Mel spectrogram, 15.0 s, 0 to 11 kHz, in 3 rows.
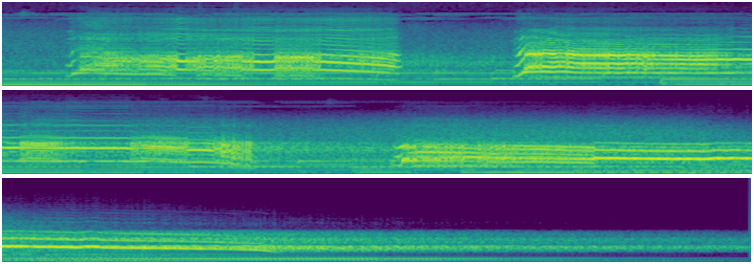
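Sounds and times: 
steady low drone: 0:00.0 - 0:14.9
anguished wailing screams: 0:00.4 - 0:02.8, 0:03.4 - 0:07.0, 0:07.6 - 0:11.9.

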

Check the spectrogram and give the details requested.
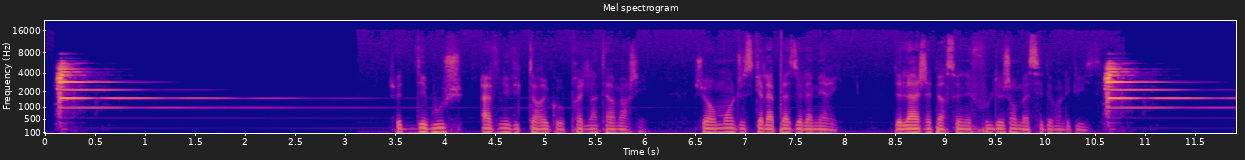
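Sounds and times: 
bell tolling in a quiet town: 0:00.1 - 0:06.1, 0:10.6 - 0:11.9
speech: 0:03.4 - 0:10.7.

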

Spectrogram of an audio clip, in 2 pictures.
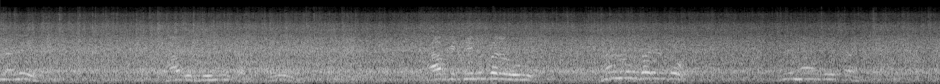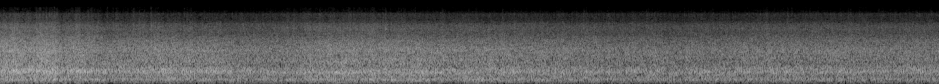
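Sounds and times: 
hail and rain pouring down: 0:00.0 - 0:18.7
voices: 0:01.6 - 0:07.0, 0:07.8 - 0:08.8
speech: 0:01.8 - 0:02.4, 0:04.3 - 0:07.0, 0:07.9 - 0:09.0.

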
